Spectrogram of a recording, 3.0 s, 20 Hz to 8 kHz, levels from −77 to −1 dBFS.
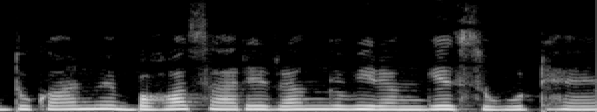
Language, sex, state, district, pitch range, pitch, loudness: Hindi, female, Bihar, West Champaran, 230-245 Hz, 240 Hz, -14 LUFS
